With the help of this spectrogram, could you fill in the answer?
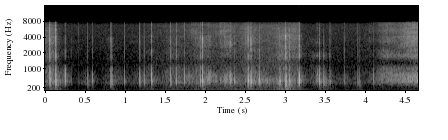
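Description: Long nails tap the illustrated card cover of a thick paper-covered notebook, making around twenty short, dry taps with a muted mid-range tone and almost no ring. A softer, continuous brushing sound swells near the end.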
